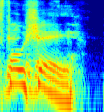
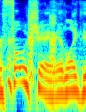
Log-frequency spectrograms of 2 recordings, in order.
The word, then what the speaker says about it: Fauché: It's Fauché. Kelvin Fauché. – Fauché. All right. – Or Fauché. Like your Baseball Reference, the first syllable is capitalized. So Fauché.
